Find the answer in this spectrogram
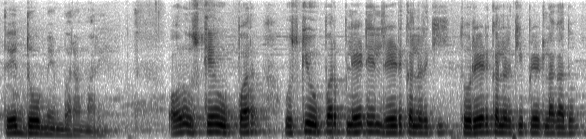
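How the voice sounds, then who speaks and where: A man's voice: fairly high pitch, normal speed. A man teaching a drawing lesson, talking as he draws and checking often with "right?". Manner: talks while drawing, many checks like "right?". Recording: dull lo-fi sound.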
